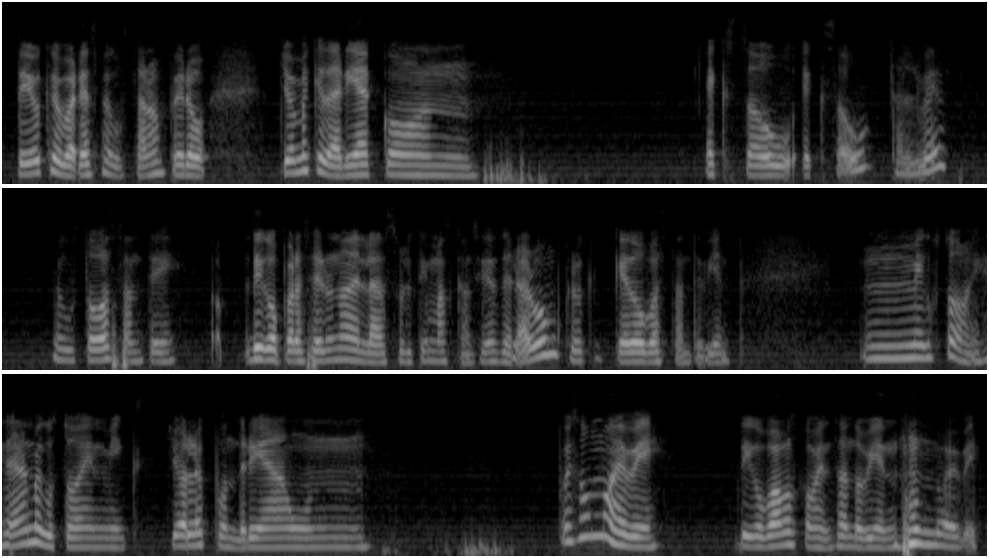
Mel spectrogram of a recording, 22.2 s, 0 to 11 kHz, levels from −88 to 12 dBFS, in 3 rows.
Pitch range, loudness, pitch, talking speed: 150-195 Hz, -35 LUFS, 175 Hz, 145 wpm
